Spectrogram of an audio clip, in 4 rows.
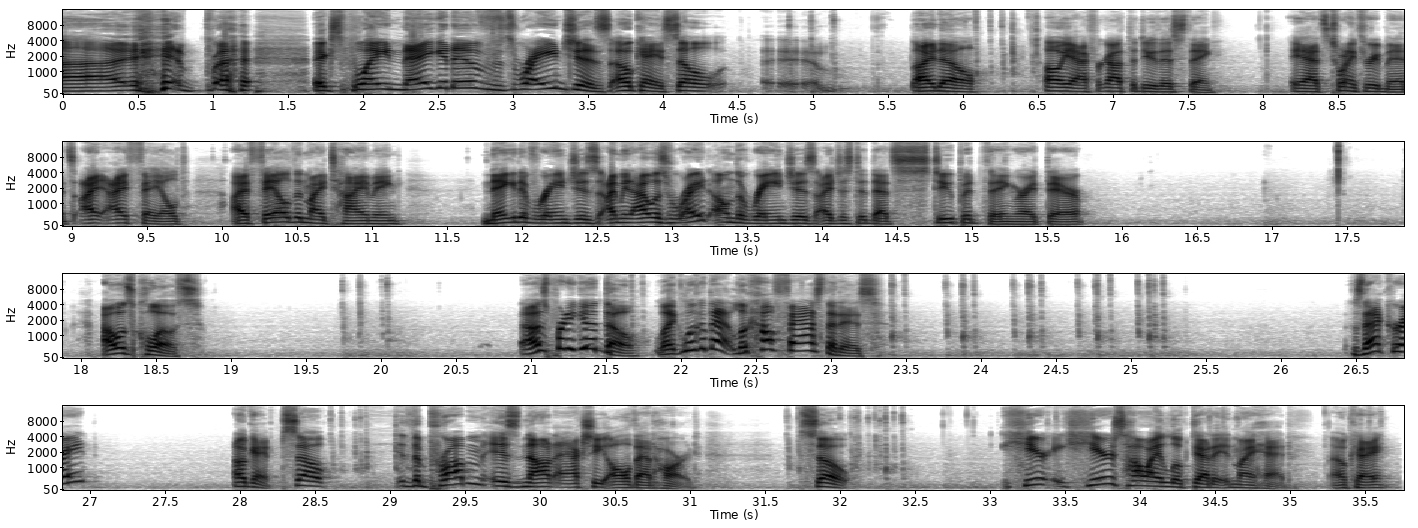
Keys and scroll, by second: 6.1 Up, 6.2 Return, 21.6 Up, 21.8 Return, 22.1 Up, 22.2 Return, 22.5 Up, 22.6 Return, 23.0 Up, 23.1 Return, 23.4 Up, 23.5 Return, 23.9 Up, 24.0 Return, 24.4 Up, 24.5 Return, 24.8 Up, 24.9 Return, 25.2 Up, 25.2 Return, 29.2 1, 31.9 ctrl+c, 32.0-32.9 typing, 33.4 alt++, 34.7 ctrl+t, 35.3-35.7 typing.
